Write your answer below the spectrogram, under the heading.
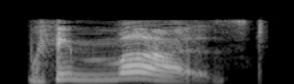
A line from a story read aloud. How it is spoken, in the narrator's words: wailed Mr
